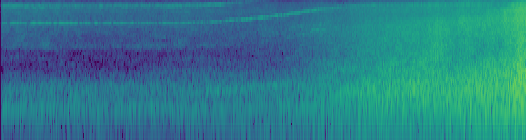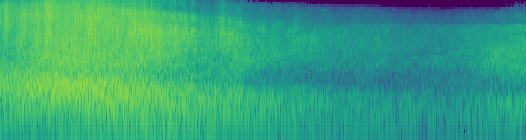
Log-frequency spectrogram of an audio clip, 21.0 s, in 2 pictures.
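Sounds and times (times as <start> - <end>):
Cessna A-37B Dragonfly jet fighter bomber taking off: 0.0 - 21.0.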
